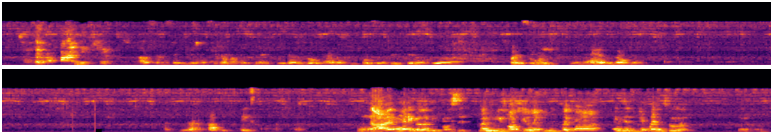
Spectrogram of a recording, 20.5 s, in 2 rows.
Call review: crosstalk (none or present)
none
